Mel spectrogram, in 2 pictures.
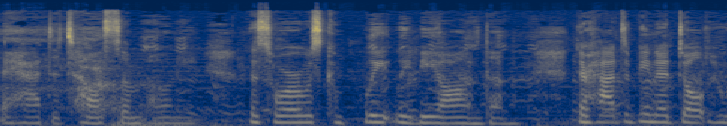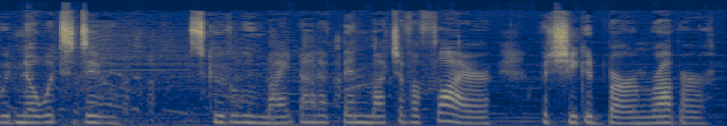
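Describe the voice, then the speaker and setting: A woman's voice: medium pitch, little pitch movement, a little fast, faint music behind. A woman reading a scripted horror story as a dramatic narrator.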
